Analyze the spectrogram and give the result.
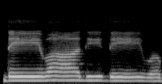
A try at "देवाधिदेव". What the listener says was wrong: देवाधिदेव, देवादिदेव नहीं है, देवाधिदेव। अगर हम देवादिदेव कहते हैं तो वहां पर आदि, आदि मतलब एक्सेट्रा, जो इंग्लिश में कहते हैं वैसा अर्थ हो सकता है। तो आदि, देवाधिदेव, ये ध्यान रखना।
